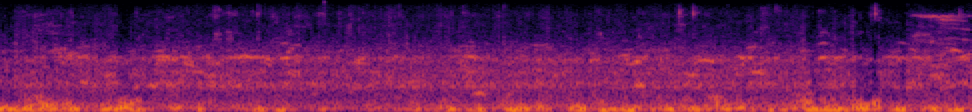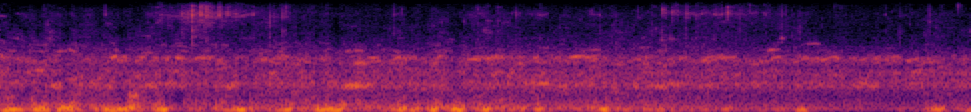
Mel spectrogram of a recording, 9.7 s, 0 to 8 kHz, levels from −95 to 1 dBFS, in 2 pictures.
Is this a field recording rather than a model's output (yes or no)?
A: yes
